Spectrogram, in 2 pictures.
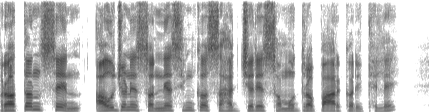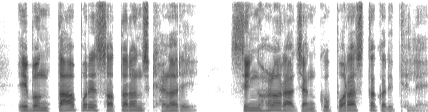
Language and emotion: Odia, neutral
